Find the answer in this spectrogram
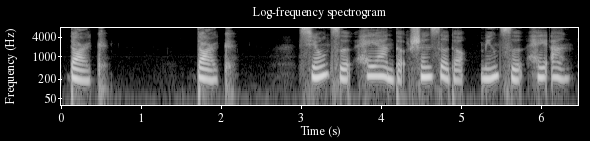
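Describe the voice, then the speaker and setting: A young woman teaching vocabulary in a recorded lesson, saying each English word twice clearly, then giving brisk explanations. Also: medium pitch, darkish tone, no echo, studio quality.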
